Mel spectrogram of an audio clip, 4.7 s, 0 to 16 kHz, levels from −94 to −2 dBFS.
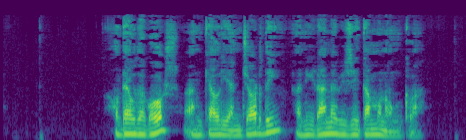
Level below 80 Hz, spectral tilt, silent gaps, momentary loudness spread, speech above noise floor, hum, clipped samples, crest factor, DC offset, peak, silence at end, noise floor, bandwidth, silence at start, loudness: -44 dBFS; -5.5 dB/octave; none; 13 LU; 53 dB; none; under 0.1%; 20 dB; under 0.1%; -4 dBFS; 0.45 s; -75 dBFS; 11.5 kHz; 1.1 s; -23 LUFS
